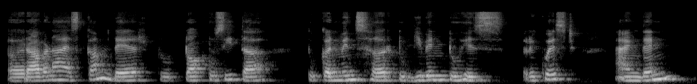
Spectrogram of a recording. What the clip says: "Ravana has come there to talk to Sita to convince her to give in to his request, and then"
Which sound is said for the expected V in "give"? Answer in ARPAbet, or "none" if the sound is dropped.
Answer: V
